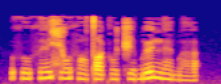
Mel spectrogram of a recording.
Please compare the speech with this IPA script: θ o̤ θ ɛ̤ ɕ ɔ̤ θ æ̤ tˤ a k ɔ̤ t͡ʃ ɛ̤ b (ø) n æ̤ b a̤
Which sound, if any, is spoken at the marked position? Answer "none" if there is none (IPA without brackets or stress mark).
ø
